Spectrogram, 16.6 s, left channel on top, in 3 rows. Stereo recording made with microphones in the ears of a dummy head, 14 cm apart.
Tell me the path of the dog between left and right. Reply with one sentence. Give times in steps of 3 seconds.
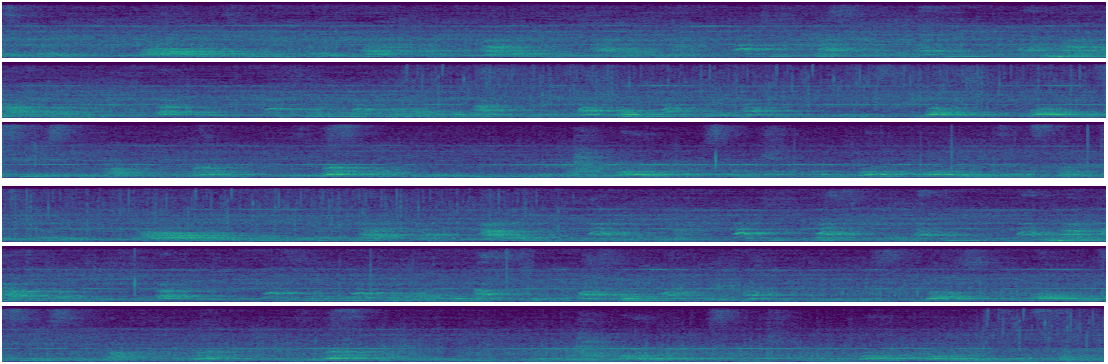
You can hear the dog on the right from 0 s, in the centre from 6 s and on the left from 9 s.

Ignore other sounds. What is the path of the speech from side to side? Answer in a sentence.
You can hear the speech move from left to right and back again.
